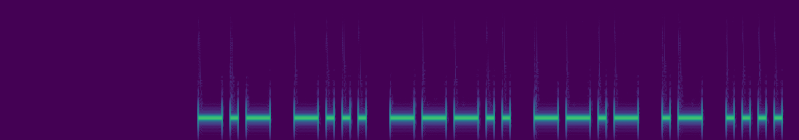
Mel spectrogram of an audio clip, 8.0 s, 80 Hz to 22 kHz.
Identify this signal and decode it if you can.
Morse code, heard as a keyed tone, about 15 wpm, 700 Hz. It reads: KB8QAH
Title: USA Call Signs - 6 Characters - Repeated 2x - 15wpm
